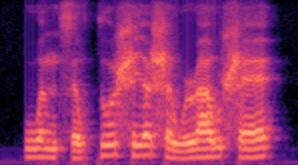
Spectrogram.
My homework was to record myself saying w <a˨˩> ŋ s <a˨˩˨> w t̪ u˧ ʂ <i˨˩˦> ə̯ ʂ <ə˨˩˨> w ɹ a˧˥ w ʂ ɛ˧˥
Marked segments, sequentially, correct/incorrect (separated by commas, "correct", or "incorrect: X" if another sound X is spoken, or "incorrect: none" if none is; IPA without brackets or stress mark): incorrect: ə˨˩, incorrect: ə˨˩˨, incorrect: i˧˥, correct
